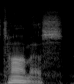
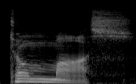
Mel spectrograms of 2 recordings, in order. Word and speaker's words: Tomas: This Thomas, or is it Tomas? Tomas is how it's said in the audiobooks.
